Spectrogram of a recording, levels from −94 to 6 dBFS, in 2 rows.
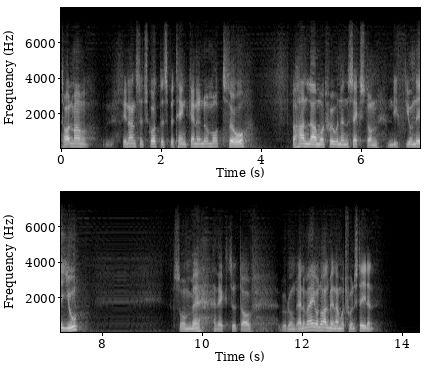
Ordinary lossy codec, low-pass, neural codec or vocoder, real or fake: none; 7.2 kHz; codec, 16 kHz, about 1 kbps, DyCAST, with the encoder's durations; fake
